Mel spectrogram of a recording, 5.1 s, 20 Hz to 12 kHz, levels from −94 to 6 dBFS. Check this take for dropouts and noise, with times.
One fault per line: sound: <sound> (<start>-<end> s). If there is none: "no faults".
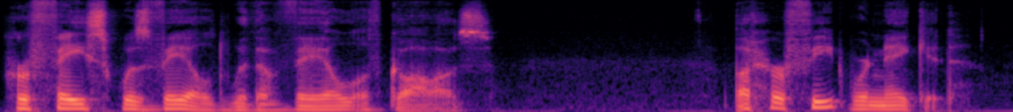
no faults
